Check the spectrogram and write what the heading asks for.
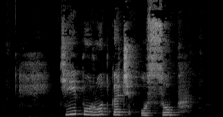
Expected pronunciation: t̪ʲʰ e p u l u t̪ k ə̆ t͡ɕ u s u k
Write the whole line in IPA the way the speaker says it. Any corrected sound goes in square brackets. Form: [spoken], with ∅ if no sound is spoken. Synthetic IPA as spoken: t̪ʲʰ [i] p u [ɾ] u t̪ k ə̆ t͡ɕ u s u [p]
